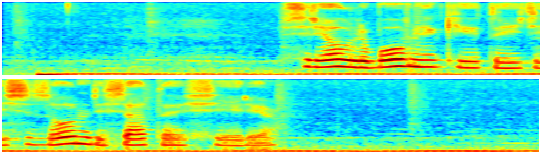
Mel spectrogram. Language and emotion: Russian, sad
